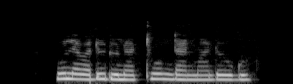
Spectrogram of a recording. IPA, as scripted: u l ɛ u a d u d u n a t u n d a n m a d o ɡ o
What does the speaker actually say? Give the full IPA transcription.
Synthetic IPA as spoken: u l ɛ w a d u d u n a t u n d a n m a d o ɡ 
